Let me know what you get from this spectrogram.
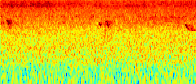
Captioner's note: birds chirping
